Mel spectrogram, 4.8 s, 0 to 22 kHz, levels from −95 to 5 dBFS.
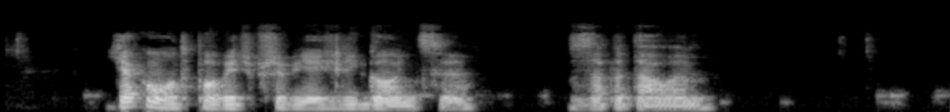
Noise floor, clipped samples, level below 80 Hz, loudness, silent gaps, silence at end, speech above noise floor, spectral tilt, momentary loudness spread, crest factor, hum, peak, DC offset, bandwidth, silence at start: -69 dBFS; under 0.1%; -60 dBFS; -20 LUFS; none; 0.25 s; 50 dB; -6.5 dB/octave; 12 LU; 20 dB; none; -2 dBFS; under 0.1%; 9.4 kHz; 0.55 s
